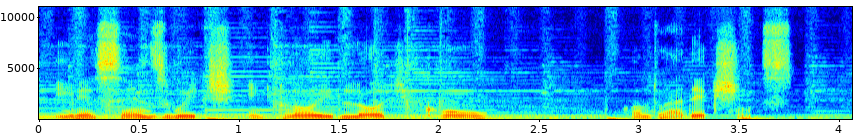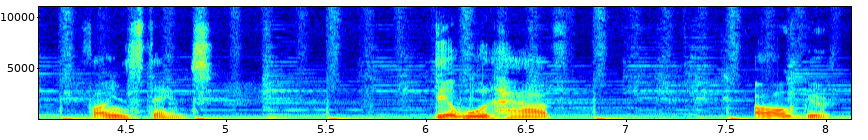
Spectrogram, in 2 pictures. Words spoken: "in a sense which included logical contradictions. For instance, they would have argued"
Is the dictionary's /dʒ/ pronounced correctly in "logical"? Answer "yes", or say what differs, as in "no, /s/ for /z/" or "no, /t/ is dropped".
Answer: yes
